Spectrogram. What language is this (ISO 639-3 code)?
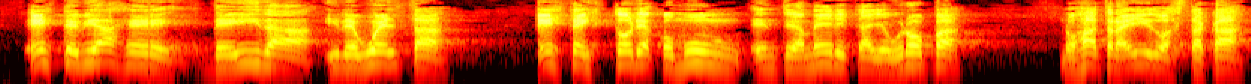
spa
